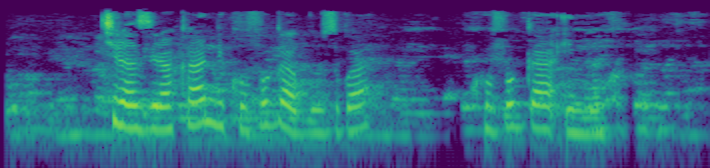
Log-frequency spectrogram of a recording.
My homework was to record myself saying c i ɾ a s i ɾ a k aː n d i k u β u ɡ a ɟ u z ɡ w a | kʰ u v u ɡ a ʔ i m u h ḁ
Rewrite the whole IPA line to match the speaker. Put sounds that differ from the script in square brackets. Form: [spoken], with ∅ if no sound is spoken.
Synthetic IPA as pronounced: c i ɾ a [z] i ɾ a k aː n d i k u [v] u ɡ a [ɡ] u z ɡ w a | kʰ u v u ɡ a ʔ i m u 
